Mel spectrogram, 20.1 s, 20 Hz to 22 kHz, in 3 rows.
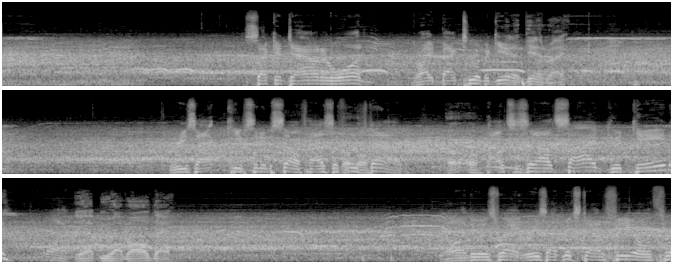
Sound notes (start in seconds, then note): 0.0 referee blows whistle; 5.6 referee blows whistle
